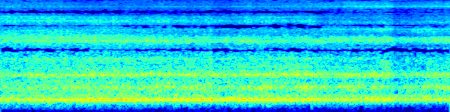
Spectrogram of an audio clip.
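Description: Electric stand mixer running at a constant speed, its twin beaters beating eggs and softened margarine in the bowl; a steady motor hum with a whirring noise over it.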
